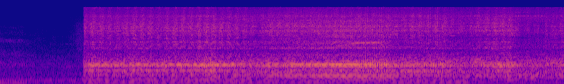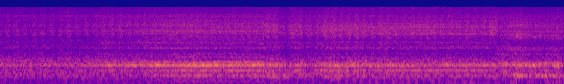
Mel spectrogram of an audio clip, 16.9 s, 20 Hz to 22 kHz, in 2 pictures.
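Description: Bench grinder with a brass wire wheel running and scrubbing carbon off a Toyota 1FZ-FE engine valve, the valve held against it in a cordless drill; a steady whirring scrape that starts suddenly about a second in.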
